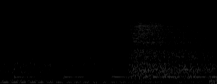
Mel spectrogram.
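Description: Faint breathing of a person holding a deep stretch: a soft breath in, then a stronger breath out starting about a second in. Quiet background music with short, soft repeated notes sits underneath.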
